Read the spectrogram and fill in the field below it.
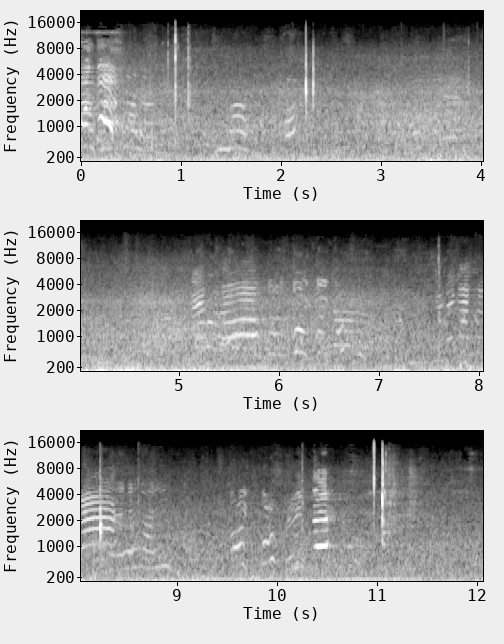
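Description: Hockey sticks clack sharply against a ball outdoors.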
